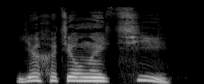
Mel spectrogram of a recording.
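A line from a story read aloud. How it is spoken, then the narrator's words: Quiet. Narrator (Russian): проговорил Тималь тихо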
